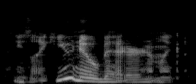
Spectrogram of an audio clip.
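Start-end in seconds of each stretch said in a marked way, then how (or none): 0.6-1.4 put-on irritated, angry scolding tone in a man's voice. Retelling how an angry worker scolded the speaker: imitating an angry man. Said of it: "he's all mad at me".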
